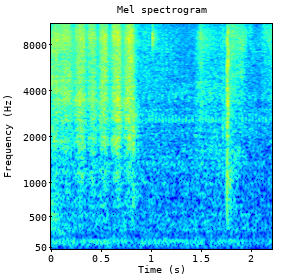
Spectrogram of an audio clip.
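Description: Quick rhythmic rubbing strokes, close and brisk, as a leather wallet edge is sanded, then pause and give way to a few lighter scrapes while it is burnished.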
